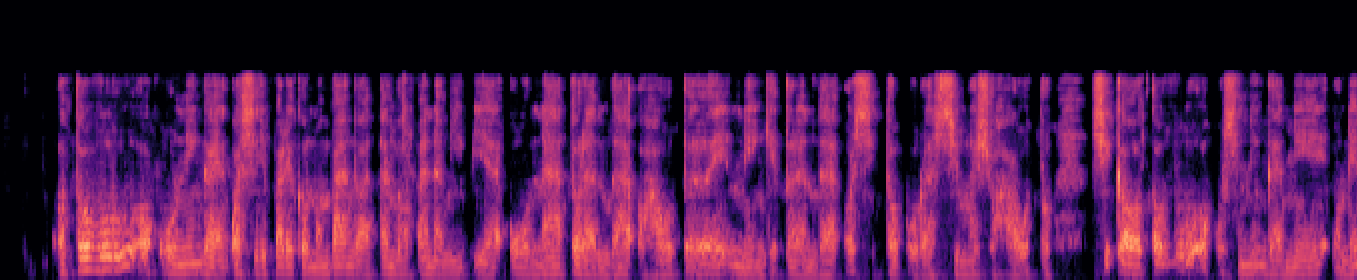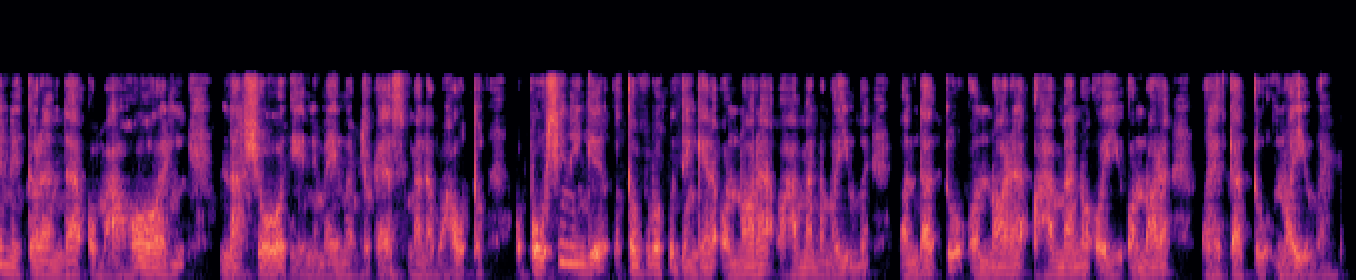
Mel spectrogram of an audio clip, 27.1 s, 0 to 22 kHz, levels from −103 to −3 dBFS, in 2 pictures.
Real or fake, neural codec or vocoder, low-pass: fake; codec, 16 kHz, 4.8 kbps, FACodec; 7.2 kHz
